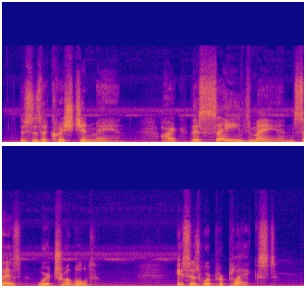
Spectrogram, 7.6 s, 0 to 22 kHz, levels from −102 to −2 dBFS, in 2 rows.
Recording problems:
animal sounds; faint; throughout; 20 dB below the speech

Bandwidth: 15 kHz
